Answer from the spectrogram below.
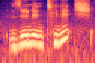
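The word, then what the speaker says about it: Xunantunich: Then we headed over to Zunantinich, I believe is possibly how you say it, perhaps. It's a Mayan ruin just on the border of Belize and Guatemala. That's an X. Unantunich.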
